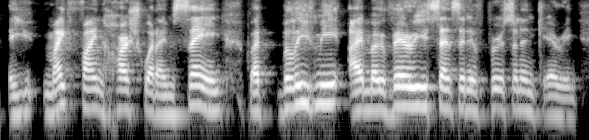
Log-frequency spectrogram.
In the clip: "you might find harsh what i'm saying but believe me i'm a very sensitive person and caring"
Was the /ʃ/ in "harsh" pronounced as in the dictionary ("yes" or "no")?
yes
